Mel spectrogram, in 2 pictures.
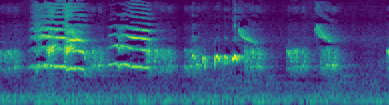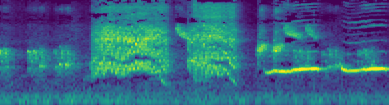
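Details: Cage-kept black-throated laughingthrush singing to stimulate other birds, mixing high rapid chirps, whistled slurs and several loud harsh squawking bursts, ending with two level whistled notes.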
